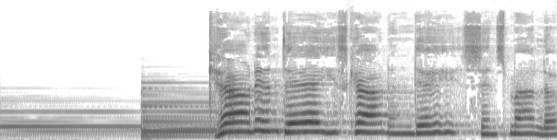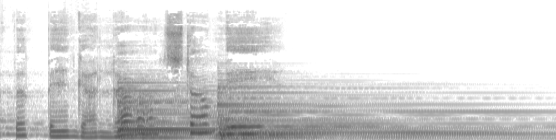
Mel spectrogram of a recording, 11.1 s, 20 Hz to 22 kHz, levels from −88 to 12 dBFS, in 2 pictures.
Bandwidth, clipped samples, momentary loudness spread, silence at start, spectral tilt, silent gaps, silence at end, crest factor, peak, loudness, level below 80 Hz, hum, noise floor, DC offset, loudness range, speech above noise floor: 16.5 kHz; under 0.1%; 21 LU; 0 s; -5 dB/octave; none; 0.1 s; 20 dB; -6 dBFS; -25 LUFS; -56 dBFS; none; -48 dBFS; under 0.1%; 8 LU; 25 dB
